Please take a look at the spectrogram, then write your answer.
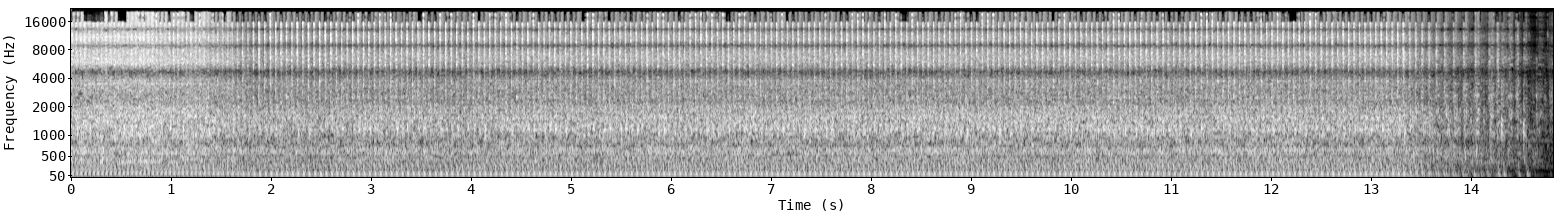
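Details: Briggs and Stratton engine swapped into Cobra rear-roller lawn mower, first start in four months at 10°C on Stihl Moto4Plus fuel: steady even low drone with smooth regular beat, no misses or knocks, clean wind-down at shutdown; healthy.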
